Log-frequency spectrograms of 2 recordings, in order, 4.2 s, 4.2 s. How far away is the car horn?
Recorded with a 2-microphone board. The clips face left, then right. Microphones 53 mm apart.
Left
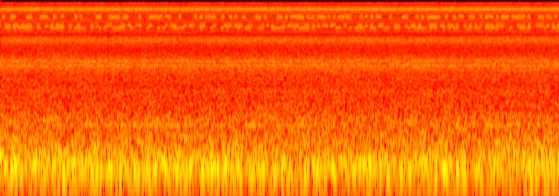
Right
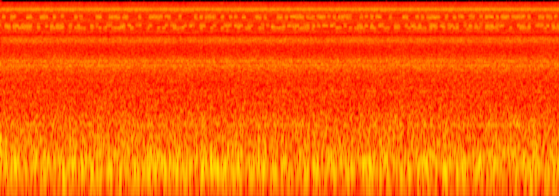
No car horn in this recording.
